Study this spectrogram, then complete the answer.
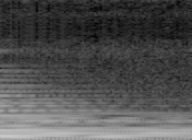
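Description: A single sustained G note on an acoustic guitar rings out clearly and alone, decaying slowly over about a second, rich in overtones.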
